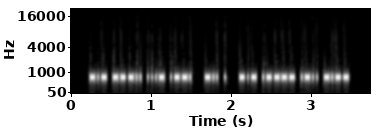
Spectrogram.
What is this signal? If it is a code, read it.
Morse code, heard as a keyed tone, about 52 wpm, 700 Hz. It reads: K8VP DE K1LY
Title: USA Callsign DE Callsign - 4 Characters - 50wpm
